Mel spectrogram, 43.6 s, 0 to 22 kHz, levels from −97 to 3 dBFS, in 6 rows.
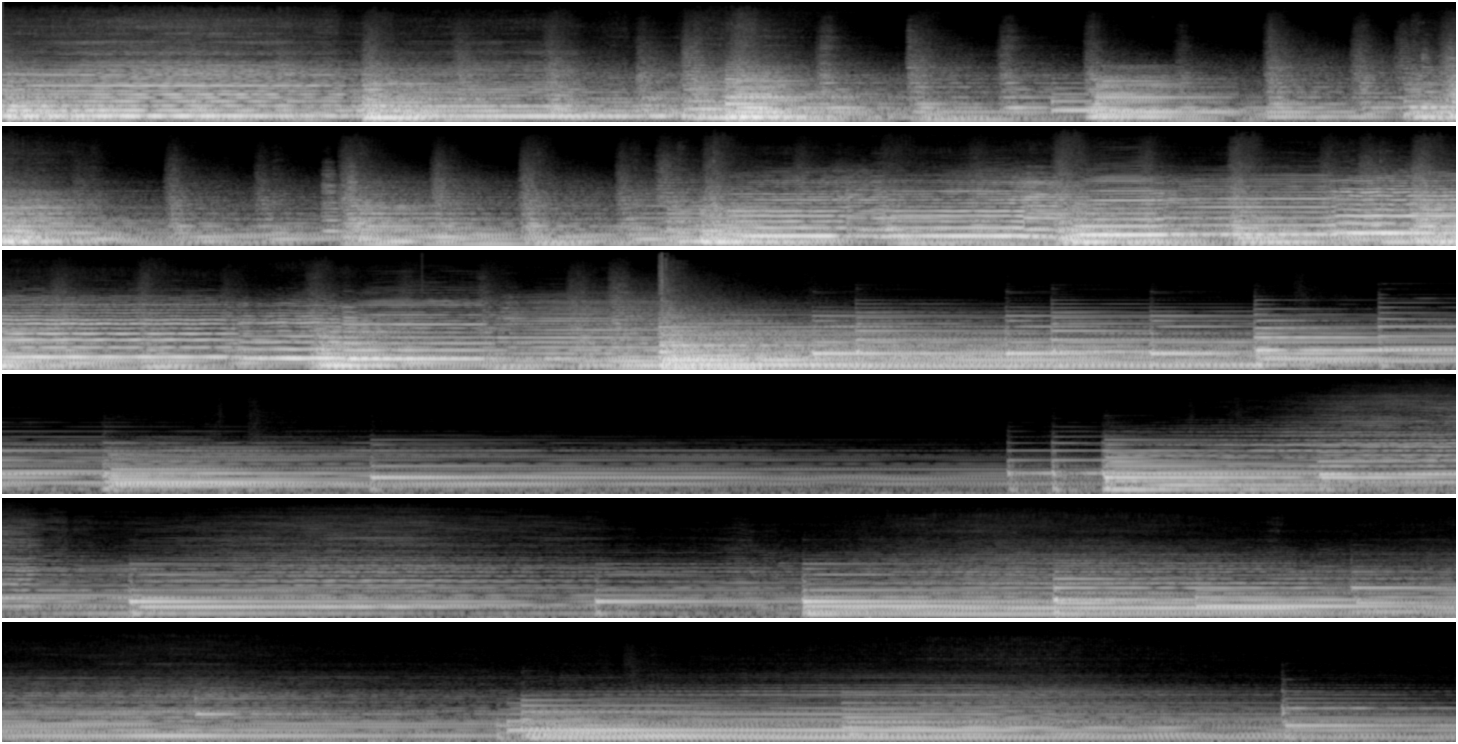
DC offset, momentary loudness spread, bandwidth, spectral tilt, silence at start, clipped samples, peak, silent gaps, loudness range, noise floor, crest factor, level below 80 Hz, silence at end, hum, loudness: under 0.1%; 18 LU; 6.8 kHz; -9.5 dB/octave; 0 s; under 0.1%; 0 dBFS; none; 13 LU; -45 dBFS; 18 dB; -34 dBFS; 0 s; none; -19 LUFS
